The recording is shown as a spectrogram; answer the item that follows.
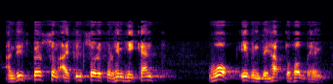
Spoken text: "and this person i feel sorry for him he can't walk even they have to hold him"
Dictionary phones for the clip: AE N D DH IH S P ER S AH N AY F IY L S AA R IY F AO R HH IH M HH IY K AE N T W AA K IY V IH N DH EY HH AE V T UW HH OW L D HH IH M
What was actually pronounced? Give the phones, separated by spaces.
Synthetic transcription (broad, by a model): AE N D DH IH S P ER S AH N AY F IY L S AA R IY F AO R HH IH M HH IY K AE N T W AA K IY V IH N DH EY HH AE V T UW HH OW L D HH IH M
